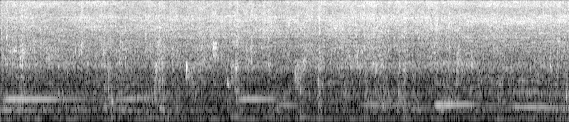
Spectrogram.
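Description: Tap water runs steadily at a sink as metal piping tips get a quick rinse after being pulled from pastry bags, a constant close splashing hiss with faint clinks and no voices.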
